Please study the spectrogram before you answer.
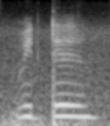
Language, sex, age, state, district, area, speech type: Tamil, female, 18-30, Tamil Nadu, Tiruchirappalli, rural, read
